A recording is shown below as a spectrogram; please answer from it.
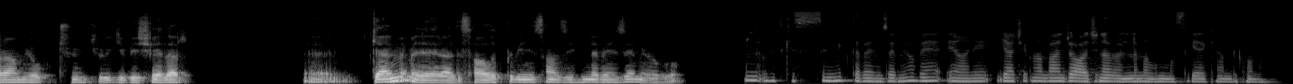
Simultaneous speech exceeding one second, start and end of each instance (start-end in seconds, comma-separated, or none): none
